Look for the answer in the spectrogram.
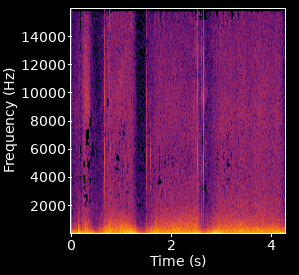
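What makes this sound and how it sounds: Fingers with long nails rub and scratch a fluffy synthetic faux fur microphone windscreen cupped in both hands. The result is a deep, muffled rumbling rustle with almost all its energy in the low bass. It swells in bursts with brief quieter dips between them.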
